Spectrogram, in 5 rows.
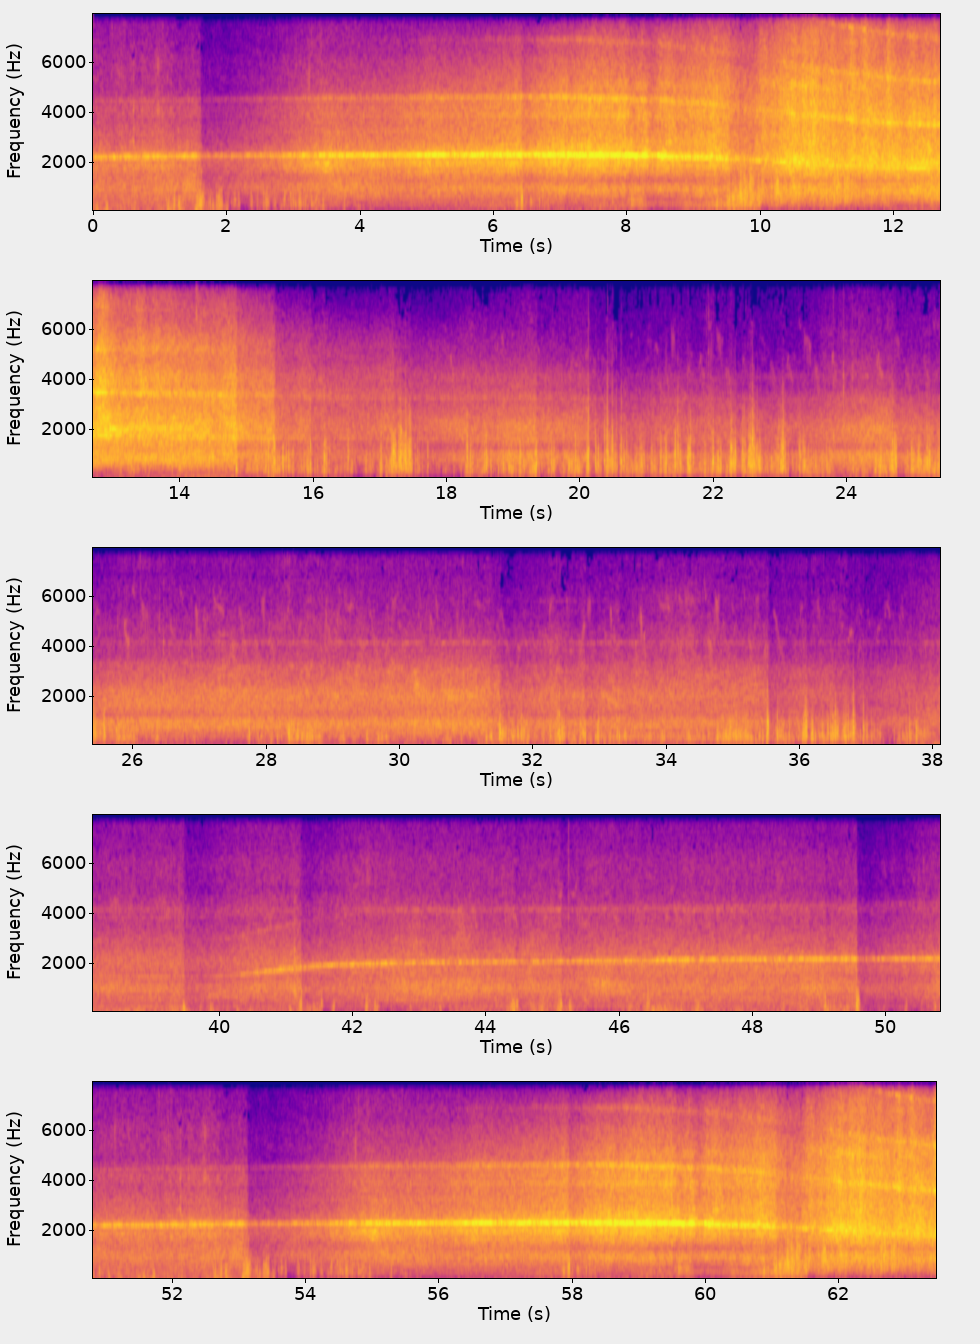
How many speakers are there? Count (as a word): zero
